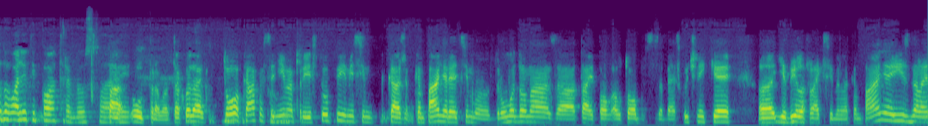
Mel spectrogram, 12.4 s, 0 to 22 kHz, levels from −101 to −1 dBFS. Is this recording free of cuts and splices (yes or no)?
yes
